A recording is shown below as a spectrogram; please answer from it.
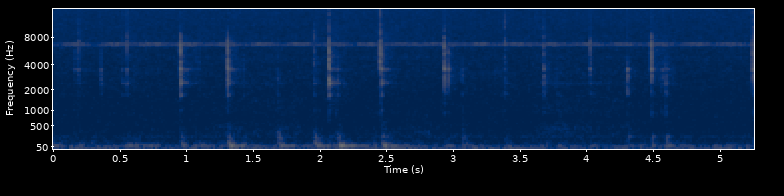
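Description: Long painted fingernails tap the hollow frame of a rhinestone-decorated graphite composite tennis racket in a quiet, irregular series. Each tap is a soft, low, hollow thump with a bright click that dies away quickly, over a faint, steady high whine.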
